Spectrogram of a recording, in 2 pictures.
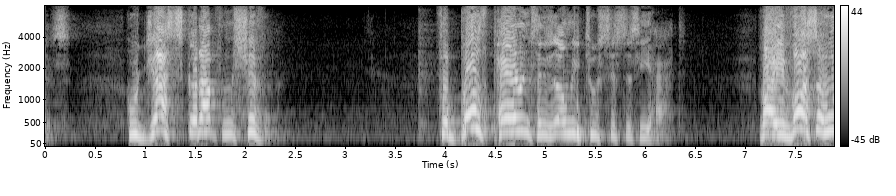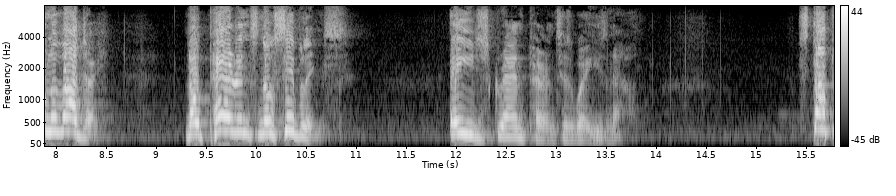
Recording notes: recorded in Yeshivas Ohr Reuven, Monsey NY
